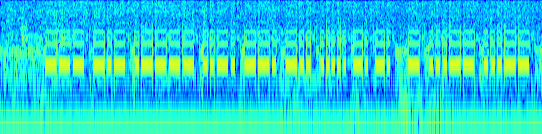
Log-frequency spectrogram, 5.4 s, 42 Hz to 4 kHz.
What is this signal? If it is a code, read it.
Morse code, heard as a keyed tone, about 33 wpm, 440 Hz, with radio noise. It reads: OK1FGD 5NN T33
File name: Archiv / CUC106 / cuc106 PILEUP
